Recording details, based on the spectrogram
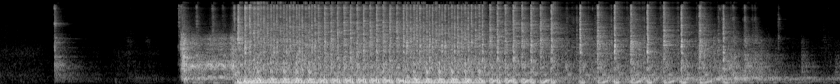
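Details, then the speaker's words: Buick 401 Nailhead rail dragster, first start attempts: catches after cranking, runs rough and uneven about six seconds, then stalls; owner suspects fuel starvation, accelerator pump not squirting, needle and seat probably stuck, long fuel line to suck through. "yeah it's just not it's not getting gas it's not squirting accelerator pump's not done it's probably needle and seat probably stuck"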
